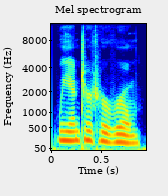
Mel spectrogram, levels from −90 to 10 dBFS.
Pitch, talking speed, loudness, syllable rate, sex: 180 Hz, 250 wpm, -13 LUFS, 7.2 syllables/s, female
